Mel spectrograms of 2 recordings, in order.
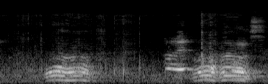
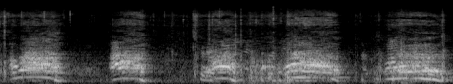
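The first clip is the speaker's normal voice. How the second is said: pained cries; 5 semitones higher, much slower than usual. Real, not acted. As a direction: cry out in pain again and again. Man in pain on ground.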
